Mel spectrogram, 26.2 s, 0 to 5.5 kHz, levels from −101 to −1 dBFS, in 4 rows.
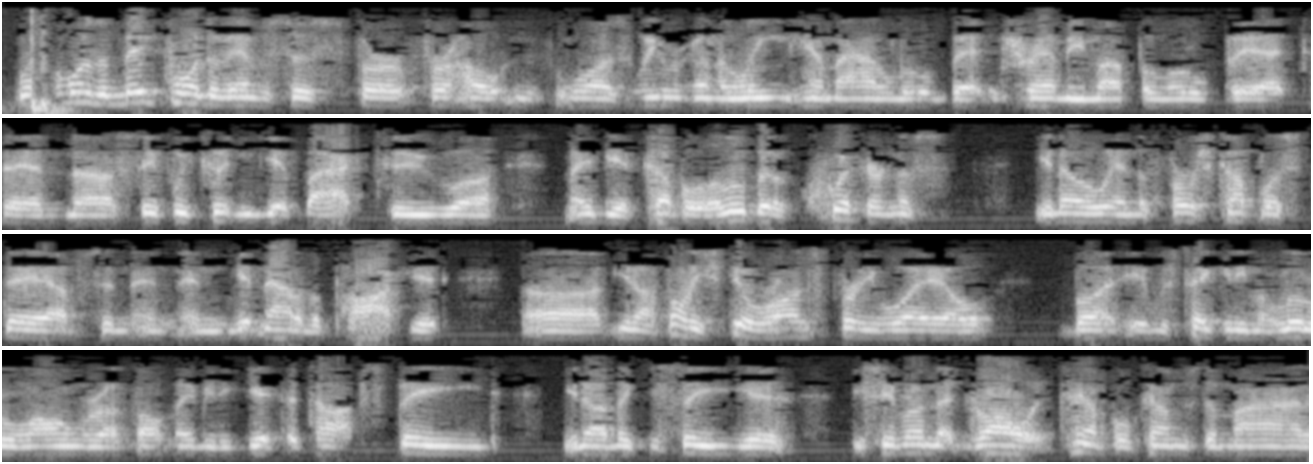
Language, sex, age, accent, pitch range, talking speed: English, male, 50-69, American, 125-140 Hz, 245 wpm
